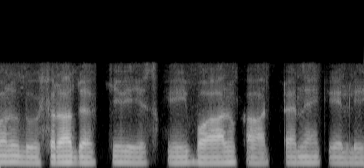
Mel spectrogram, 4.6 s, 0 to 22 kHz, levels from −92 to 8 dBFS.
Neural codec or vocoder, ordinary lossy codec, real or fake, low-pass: codec, 24 kHz, 0.9 kbps, WavTokenizer, medium speech release version 2; none; fake; 5.4 kHz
